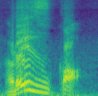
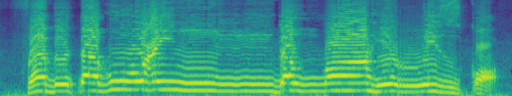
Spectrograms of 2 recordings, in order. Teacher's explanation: Qalqalah kubra dekat hujung, ya.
